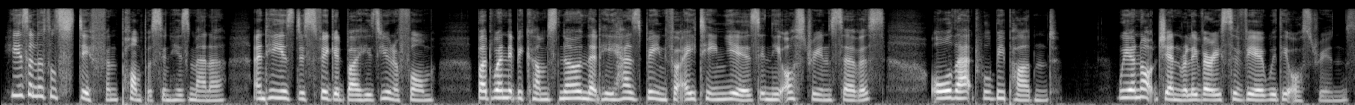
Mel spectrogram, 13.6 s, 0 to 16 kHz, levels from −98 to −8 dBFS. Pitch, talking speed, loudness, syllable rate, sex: 205 Hz, 210 wpm, -20 LUFS, 6.0 syllables/s, female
